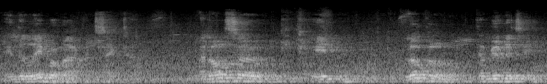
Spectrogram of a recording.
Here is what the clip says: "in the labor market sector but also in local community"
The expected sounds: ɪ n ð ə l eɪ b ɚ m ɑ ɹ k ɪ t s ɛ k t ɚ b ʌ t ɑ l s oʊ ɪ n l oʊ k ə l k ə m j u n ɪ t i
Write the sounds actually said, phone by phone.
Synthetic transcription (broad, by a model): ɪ n ð ə l eɪ b ɚ m ɑ ɹ k ɪ t s ɛ k t ɚ b ʌ t ɑ l s oʊ ɪ n l oʊ k ə l k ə m j u n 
